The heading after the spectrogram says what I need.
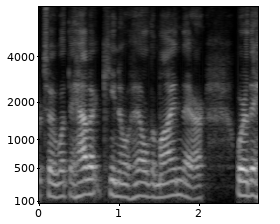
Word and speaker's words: Keno Hill: Yes, Keno Hill, like the gambling game Keno.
